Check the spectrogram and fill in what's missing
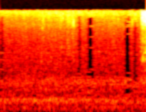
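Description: A rose chafer beetle buzzes in a steady, faint drone throughout, close by in a quiet outdoor garden, swelling slightly at the very end.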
